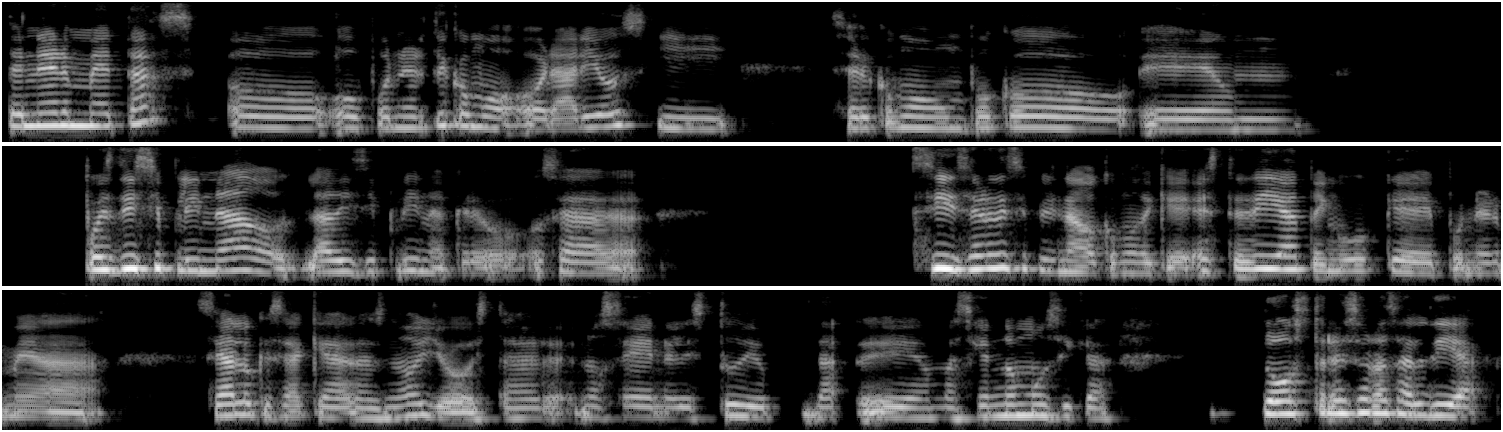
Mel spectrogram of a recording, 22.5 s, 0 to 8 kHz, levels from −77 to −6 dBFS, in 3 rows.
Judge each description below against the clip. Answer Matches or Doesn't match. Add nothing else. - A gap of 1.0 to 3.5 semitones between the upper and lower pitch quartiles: Doesn't match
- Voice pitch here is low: Doesn't match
